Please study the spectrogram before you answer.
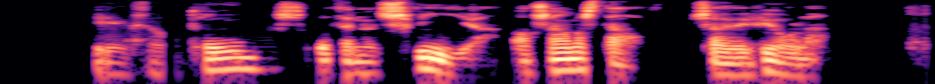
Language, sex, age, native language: Icelandic, male, 18-19, Icelandic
